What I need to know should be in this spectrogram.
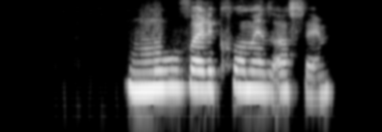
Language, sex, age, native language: Icelandic, male, 9, Icelandic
